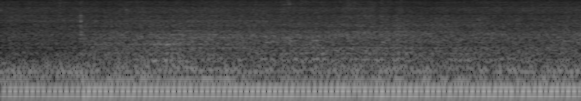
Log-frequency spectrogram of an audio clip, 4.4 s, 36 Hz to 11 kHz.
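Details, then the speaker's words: Honda Accord 2.0 Gen 9, in Drive: ECU holds idle around 700–720 rpm, sometimes dropping to the 600s; low steady hum with slight uneven pulse, strong vibration felt at console, steering wheel and seat; low idle, fixed by ECU tuning. "คะซึ่งถือว่าค่อนข้างต่ำนะฮะเพราะมีบางช่วงนะครับที่ตกไปเหลือ600กว่าๆนะครับพอถึง600กว่าพูดจะรู้สึกเลยว่ามีแรงสั่นสะท้านนะครับเยอะมากนะคะบริเวณคอนโซลหรือว่าบริเวณที่พวงมาลัยเนี่ยถ้าเราจะรู้สึกเลย"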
